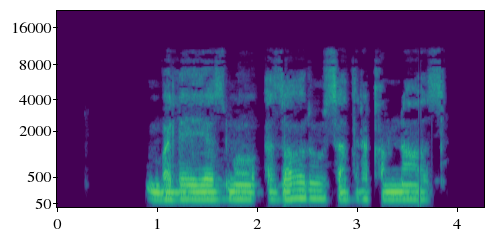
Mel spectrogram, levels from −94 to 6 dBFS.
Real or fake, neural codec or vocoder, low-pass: real; none; 10.8 kHz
